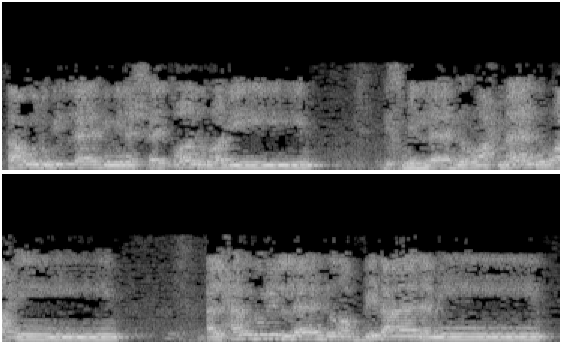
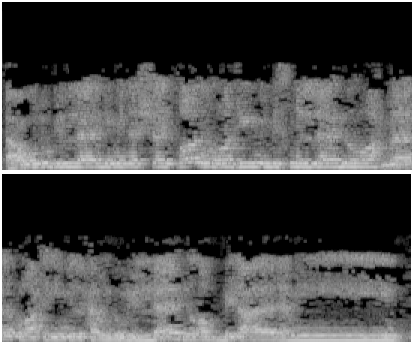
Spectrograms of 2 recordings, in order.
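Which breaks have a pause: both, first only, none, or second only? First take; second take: both; none. First: There are pauses after both of the first two phrases. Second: All three phrases run together without any pause. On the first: "أن يقف على الاستعاذة ويقف على البسملة ويبدأ بأول السورة" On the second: "وصل الاستعاذة بالبسملة ووصل البسملة بأول السورة"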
